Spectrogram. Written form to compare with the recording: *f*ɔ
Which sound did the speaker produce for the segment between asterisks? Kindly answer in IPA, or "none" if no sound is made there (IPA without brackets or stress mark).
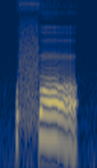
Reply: f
